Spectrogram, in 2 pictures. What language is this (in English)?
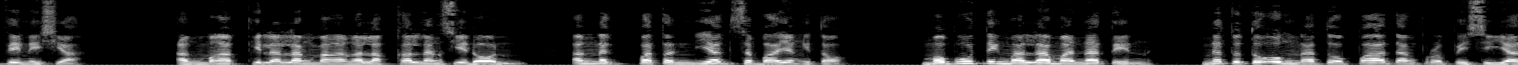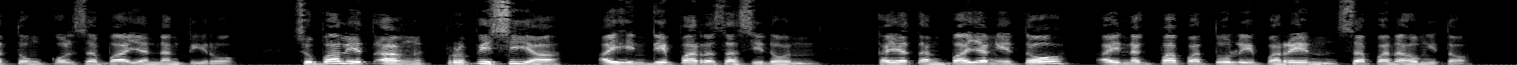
Filipino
